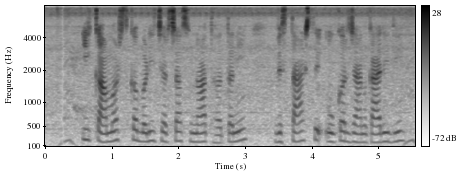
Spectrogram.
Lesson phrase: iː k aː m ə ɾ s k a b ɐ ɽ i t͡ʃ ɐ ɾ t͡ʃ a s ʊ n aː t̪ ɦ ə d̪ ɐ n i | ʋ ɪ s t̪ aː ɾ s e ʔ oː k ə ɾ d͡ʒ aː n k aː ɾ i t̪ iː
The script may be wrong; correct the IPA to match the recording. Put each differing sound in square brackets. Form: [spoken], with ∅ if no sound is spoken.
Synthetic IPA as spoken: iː k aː m ə ɾ s k a b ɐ ɽ i t͡ʃ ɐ ɾ t͡ʃ a s ʊ n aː t̪ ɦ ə [t̪] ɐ n i | ʋ ɪ s t̪ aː ɾ s e ʔ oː k ə ɾ d͡ʒ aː n k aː ɾ i [d̪] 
